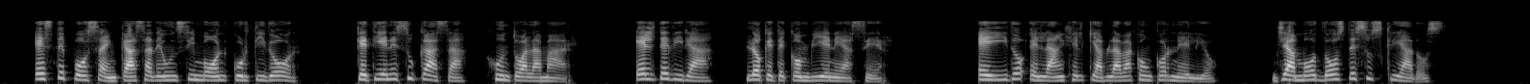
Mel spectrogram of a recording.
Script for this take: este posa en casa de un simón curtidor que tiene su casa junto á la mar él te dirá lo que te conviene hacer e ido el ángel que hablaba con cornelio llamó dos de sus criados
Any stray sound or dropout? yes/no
no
